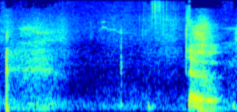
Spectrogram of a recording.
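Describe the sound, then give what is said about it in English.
A single sharp, loud sneeze bursts out near the end, after a short quiet stretch with a couple of faint clicks and a brief breathy sound at the start. “Bless you.”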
